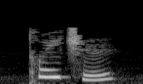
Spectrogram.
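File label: "推迟" Mandarin Chinese; chinese flashcards; hsk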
